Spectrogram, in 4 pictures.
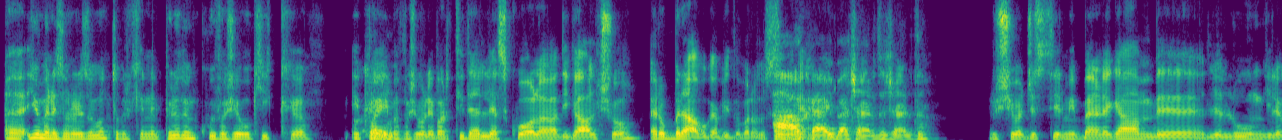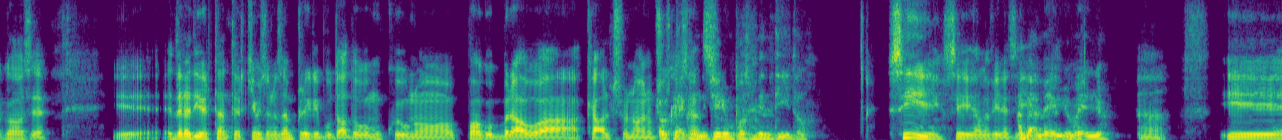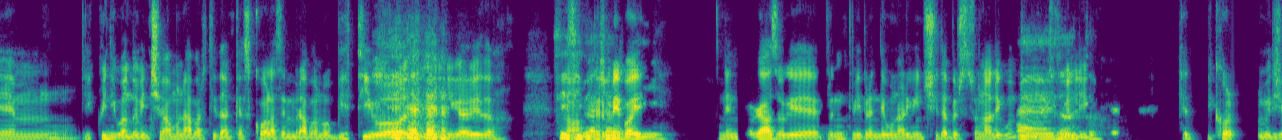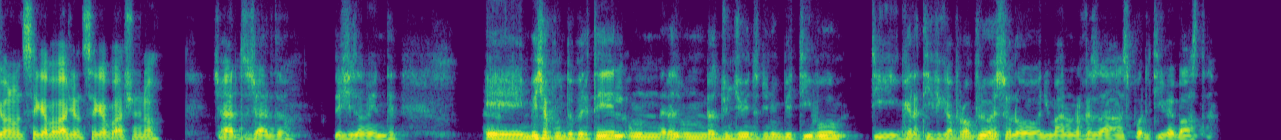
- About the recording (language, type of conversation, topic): Italian, unstructured, Come ti senti quando raggiungi un obiettivo sportivo?
- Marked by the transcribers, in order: in English: "kick"; tapping; other background noise; tsk; chuckle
